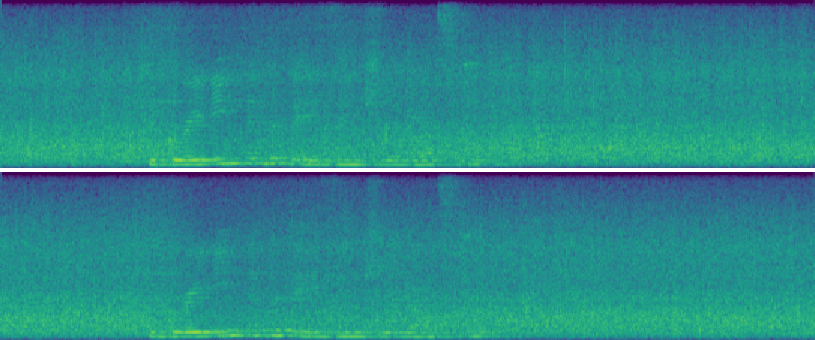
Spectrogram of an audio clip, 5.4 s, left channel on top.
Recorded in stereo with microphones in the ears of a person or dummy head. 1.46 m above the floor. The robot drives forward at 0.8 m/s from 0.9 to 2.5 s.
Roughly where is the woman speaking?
Left.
